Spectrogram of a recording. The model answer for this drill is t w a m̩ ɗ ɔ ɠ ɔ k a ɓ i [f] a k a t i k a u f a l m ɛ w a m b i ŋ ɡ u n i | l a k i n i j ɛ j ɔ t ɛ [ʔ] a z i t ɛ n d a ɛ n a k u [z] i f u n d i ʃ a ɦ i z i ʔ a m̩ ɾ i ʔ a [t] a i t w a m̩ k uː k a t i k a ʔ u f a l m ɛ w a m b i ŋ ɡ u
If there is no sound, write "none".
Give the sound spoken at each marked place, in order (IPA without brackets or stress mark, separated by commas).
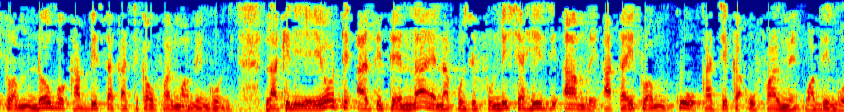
s, ʔ, z, t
